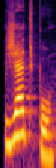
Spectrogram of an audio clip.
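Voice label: "зятьпу", Komi, female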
